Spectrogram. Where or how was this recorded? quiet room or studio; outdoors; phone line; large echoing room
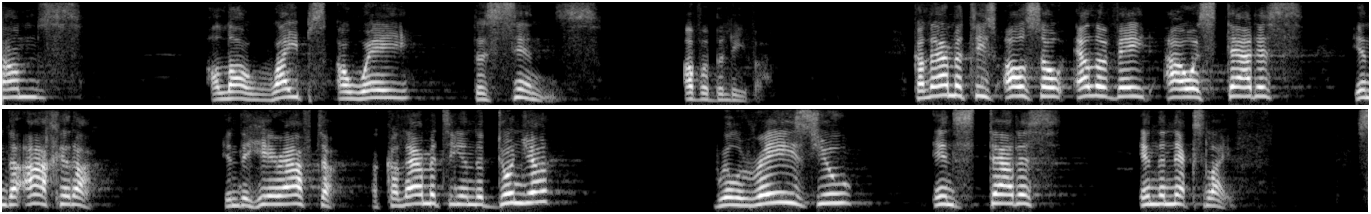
large echoing room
